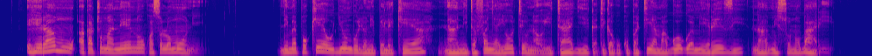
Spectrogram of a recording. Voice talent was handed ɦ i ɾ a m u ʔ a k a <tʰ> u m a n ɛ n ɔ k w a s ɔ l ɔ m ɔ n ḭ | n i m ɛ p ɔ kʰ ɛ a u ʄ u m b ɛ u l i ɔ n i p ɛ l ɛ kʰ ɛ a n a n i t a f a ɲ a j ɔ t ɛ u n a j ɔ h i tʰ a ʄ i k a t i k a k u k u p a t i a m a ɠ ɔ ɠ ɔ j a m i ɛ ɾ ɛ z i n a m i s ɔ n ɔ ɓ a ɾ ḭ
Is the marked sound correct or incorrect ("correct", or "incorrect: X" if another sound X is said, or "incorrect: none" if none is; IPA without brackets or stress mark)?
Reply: incorrect: t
